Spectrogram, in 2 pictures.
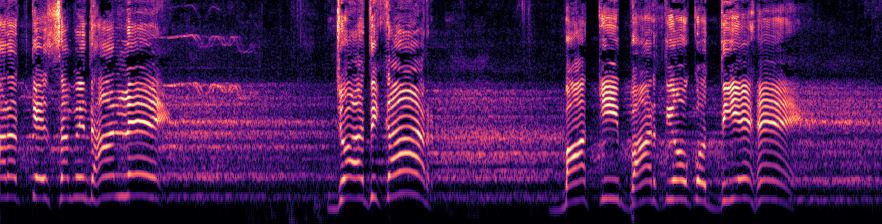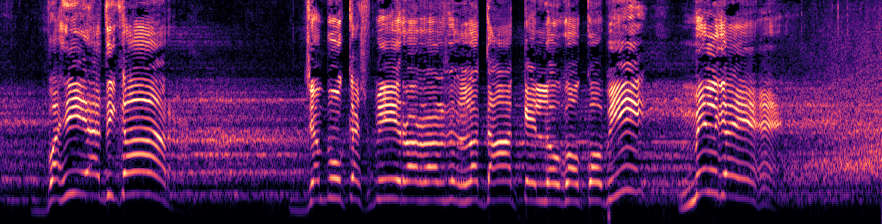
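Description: An elderly man speaks forcefully into a microphone over loudspeakers, echoing through a large arena.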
